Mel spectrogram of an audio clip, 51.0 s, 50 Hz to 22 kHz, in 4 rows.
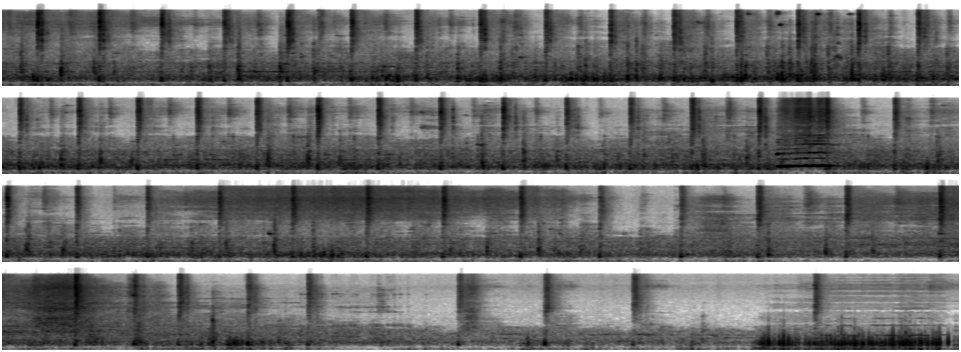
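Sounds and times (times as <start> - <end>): steam locomotive exhaust beats: 0.0 - 47.6, 48.2 - 51.0
steam hiss: 0.0 - 51.0
steam whistle blast: 23.1 - 24.0, 49.1 - 51.0.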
